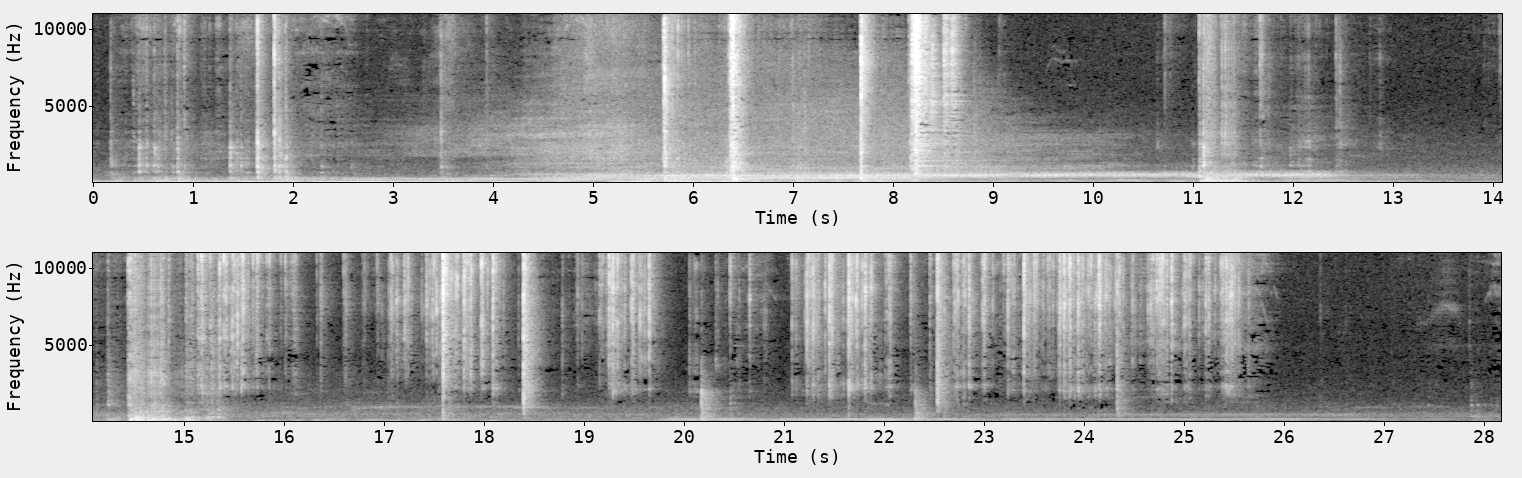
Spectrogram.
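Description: Hand-tool work on electrical wire: sharp clicks and scraping of wire strippers and copper wire being handled at a plastic switch box. A steady low hum runs under the first half and cuts off abruptly about halfway through.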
